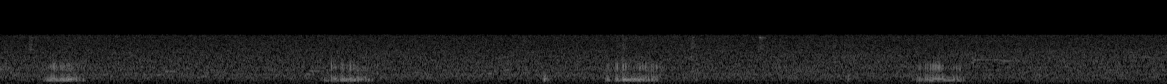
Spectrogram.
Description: My little Maltese, Mia, snoring...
